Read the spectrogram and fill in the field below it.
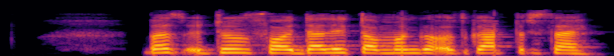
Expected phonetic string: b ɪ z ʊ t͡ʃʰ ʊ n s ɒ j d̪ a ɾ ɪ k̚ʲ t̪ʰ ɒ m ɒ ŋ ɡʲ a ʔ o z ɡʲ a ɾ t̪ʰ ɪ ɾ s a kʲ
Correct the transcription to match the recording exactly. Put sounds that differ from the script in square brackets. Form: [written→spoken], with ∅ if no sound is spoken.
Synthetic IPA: b ɪ z ʊ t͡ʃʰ ʊ n [s→f] ɒ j d̪ a [ɾ→l] ɪ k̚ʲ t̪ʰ ɒ m ɒ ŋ ɡʲ a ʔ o z ɡʲ a ɾ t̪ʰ ɪ ɾ s a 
